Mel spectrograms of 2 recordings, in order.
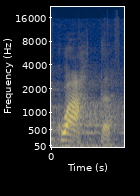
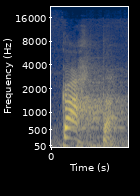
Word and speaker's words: quarta: Na palavra quarta, olha o QU de quarta. Ele é pronunciado, quarta. Senão seria o quê? Carta, carta. Isso aqui é quarta.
